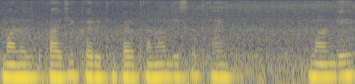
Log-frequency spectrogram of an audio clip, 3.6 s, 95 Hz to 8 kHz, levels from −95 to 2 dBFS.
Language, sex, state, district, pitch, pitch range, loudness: Marathi, male, Maharashtra, Pune, 135 Hz, 135-140 Hz, -15 LUFS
